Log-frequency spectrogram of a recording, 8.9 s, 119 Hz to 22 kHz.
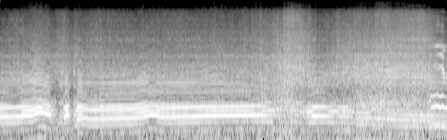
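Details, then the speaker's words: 2010 Husaberg FE 570 on a test ride: loud, steady single-cylinder drone at speed with a brief dip and recovery, no knocks; the motor sounds good. The rider suspects clutch slippage from the clutch master or slave, and the brakes are poor. "and she's like skipping the motor sounds good"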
